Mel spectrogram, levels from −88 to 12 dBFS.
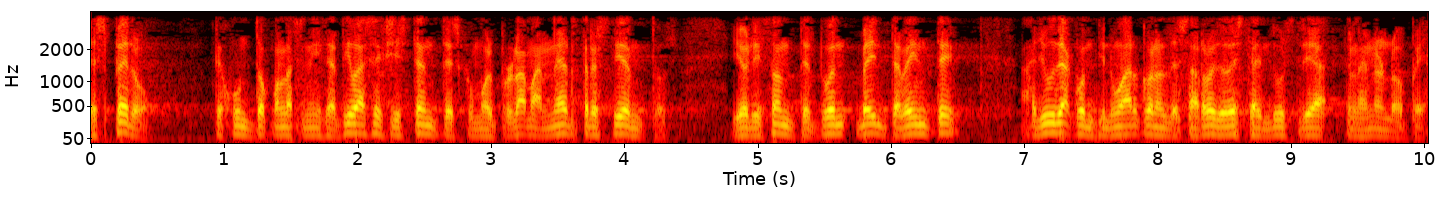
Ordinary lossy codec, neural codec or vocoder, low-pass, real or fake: none; none; 3.6 kHz; real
